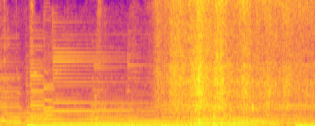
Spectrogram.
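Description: Faint background music of soft, held chords.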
